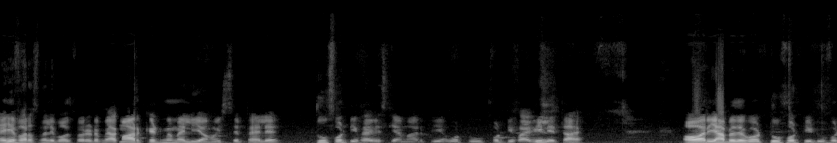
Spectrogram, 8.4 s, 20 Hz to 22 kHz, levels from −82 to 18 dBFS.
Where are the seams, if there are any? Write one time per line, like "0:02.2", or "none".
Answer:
0:01.2

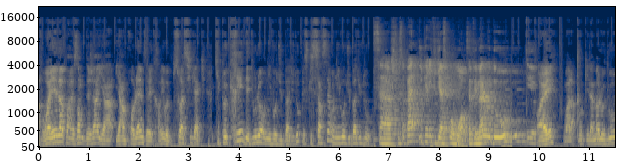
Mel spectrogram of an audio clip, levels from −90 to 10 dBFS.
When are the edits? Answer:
0:02.1
0:03.5
0:06.7

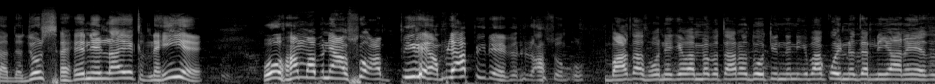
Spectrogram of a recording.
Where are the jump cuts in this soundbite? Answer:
0:06.0

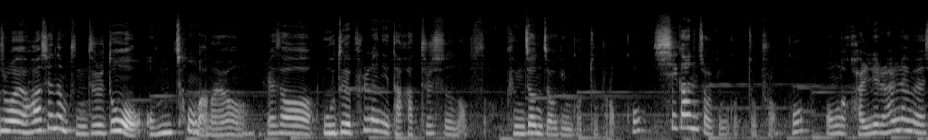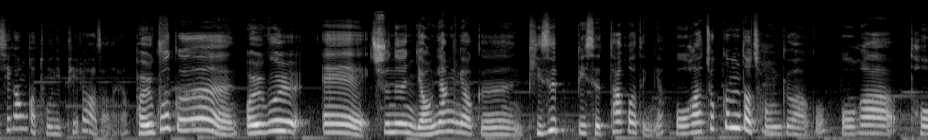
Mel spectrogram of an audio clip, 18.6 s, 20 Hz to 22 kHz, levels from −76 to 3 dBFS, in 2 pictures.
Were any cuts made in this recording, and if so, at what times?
none

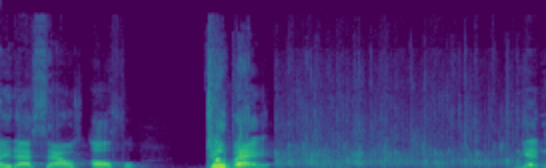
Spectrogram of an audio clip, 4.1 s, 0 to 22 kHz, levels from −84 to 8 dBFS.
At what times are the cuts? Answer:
0:02.1

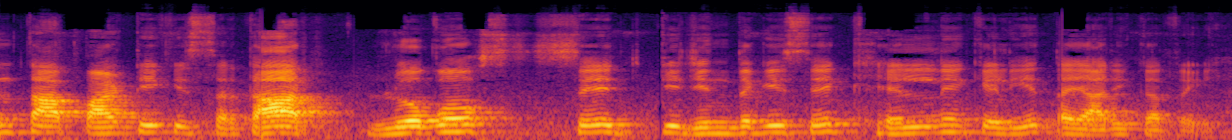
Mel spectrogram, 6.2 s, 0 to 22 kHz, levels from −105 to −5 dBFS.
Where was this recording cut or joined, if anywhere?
0:01.8

